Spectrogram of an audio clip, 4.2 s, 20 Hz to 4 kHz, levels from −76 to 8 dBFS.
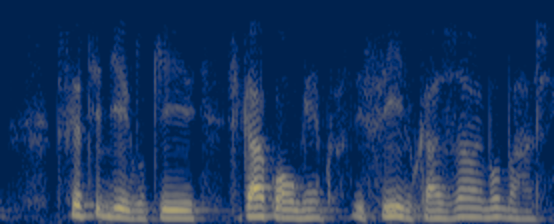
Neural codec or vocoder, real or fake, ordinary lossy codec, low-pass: none; real; none; 3.6 kHz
